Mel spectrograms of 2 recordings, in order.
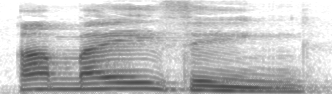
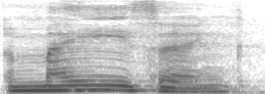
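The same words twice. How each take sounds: First: "Amazing" with a full first vowel and no clear stress; incorrect, even and slow. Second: "Amazing" as uh-MAY-zing, middle syllable strong; correct. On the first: Teacher modelling the wrong "Amazing". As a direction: drag out every syllable of "Amazing". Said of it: "the incorrect pronunciation". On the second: Teacher modelling the correct "Amazing". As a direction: reduce the first syllable of "Amazing". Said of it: "Make the weak syllables quiet". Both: Shown as a demonstration.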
